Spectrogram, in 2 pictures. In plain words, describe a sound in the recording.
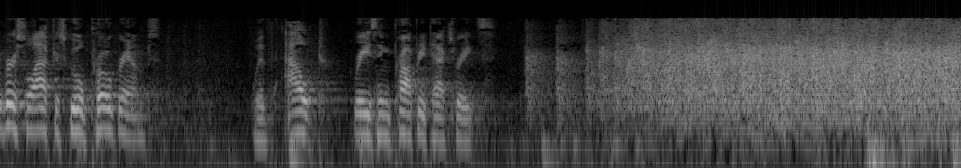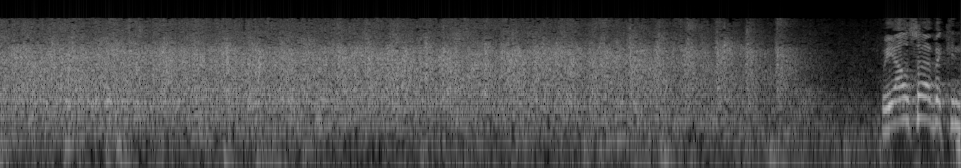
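A man speaks firmly into a microphone in a large echoing hall.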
